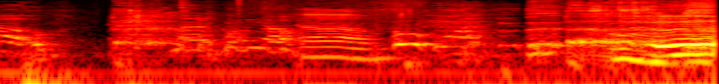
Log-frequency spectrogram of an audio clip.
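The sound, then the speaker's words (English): People burping in turns during a drinking game, a string of loud, drawn-out, croaking belches with short gaps between them, the last ones rougher and louder. “It turned into a burp fest.”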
